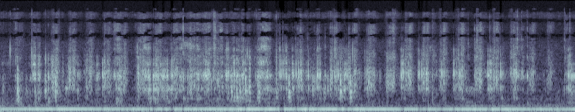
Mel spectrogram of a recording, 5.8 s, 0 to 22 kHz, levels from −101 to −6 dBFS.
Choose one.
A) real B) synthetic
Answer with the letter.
A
